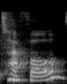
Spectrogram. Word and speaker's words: TEHFL: Yeah, so we actually pronounce it TEFL.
